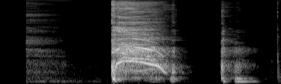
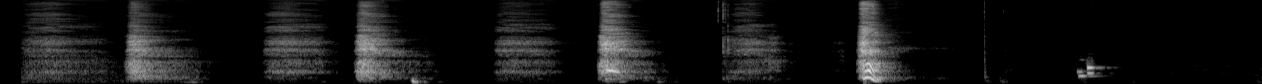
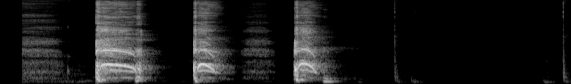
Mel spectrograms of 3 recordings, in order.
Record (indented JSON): {
  "cough_length": "2.8 s",
  "cough_amplitude": 32768,
  "cough_signal_mean_std_ratio": 0.42,
  "exhalation_length": "12.6 s",
  "exhalation_amplitude": 32768,
  "exhalation_signal_mean_std_ratio": 0.28,
  "three_cough_length": "5.7 s",
  "three_cough_amplitude": 32712,
  "three_cough_signal_mean_std_ratio": 0.36,
  "survey_phase": "beta (2021-08-13 to 2022-03-07)",
  "age": "18-44",
  "gender": "Male",
  "wearing_mask": "No",
  "symptom_none": true,
  "smoker_status": "Never smoked",
  "respiratory_condition_asthma": false,
  "respiratory_condition_other": false,
  "recruitment_source": "REACT",
  "submission_delay": "13 days",
  "covid_test_result": "Negative",
  "covid_test_method": "RT-qPCR"
}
